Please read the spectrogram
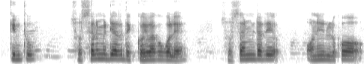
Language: Odia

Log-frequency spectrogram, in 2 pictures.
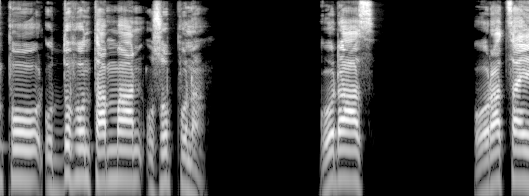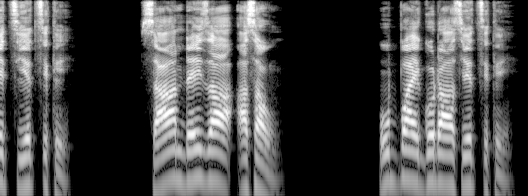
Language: Gamo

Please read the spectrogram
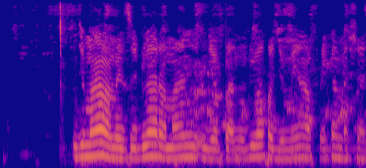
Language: Swahili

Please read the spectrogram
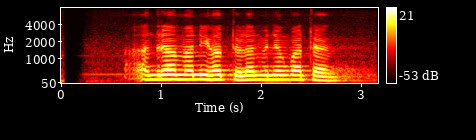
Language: Javanese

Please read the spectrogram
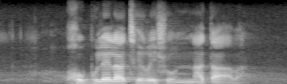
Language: Northern Sotho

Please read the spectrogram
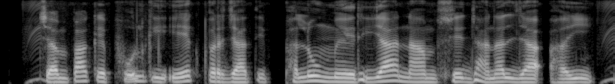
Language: Magahi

